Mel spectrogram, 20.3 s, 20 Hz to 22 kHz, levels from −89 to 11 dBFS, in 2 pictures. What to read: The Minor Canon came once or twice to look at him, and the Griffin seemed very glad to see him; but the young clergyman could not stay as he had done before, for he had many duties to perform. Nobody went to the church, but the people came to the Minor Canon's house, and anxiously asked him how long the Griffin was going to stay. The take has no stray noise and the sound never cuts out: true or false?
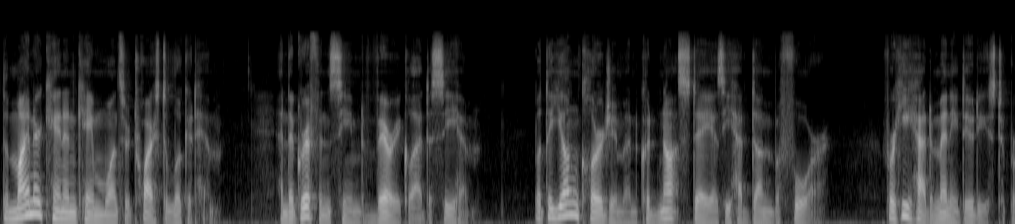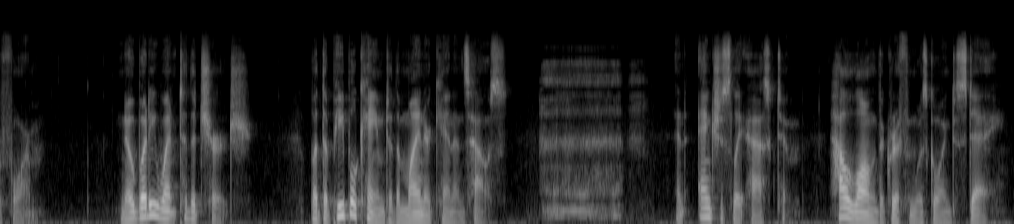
false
